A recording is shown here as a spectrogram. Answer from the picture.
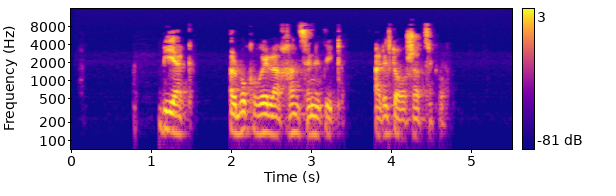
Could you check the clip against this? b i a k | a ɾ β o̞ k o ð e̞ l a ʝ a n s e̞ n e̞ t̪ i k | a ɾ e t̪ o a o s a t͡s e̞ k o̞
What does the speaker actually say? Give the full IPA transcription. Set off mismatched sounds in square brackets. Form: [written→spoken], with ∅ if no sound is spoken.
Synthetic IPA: b i a k | a [ɾ→l] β o̞ k o [ð→ɣ] e̞ l a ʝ a n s e̞ n e̞ t̪ i k | a ɾ e t̪ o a o s a t͡s e̞ k o̞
